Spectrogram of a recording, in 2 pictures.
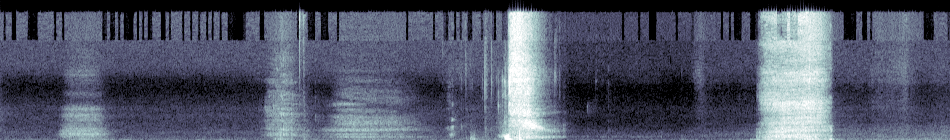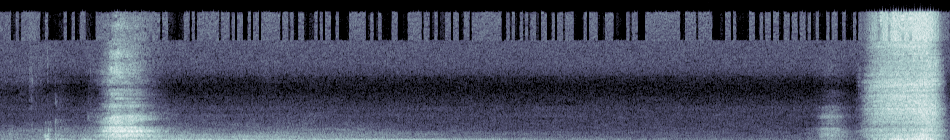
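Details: Allergic sneezing fit: about five forceful sneezes with quiet gaps and a breathy stretch between.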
